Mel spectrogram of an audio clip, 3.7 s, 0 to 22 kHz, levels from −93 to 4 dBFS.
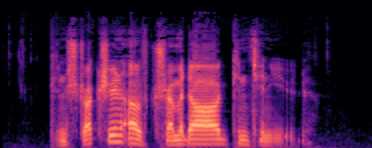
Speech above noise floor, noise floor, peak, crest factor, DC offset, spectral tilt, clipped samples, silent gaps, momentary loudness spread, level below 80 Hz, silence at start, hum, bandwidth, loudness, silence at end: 48 dB; -64 dBFS; 0 dBFS; 18 dB; under 0.1%; -3.5 dB/octave; under 0.1%; none; 13 LU; -56 dBFS; 0.5 s; none; 13 kHz; -16 LUFS; 0.65 s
